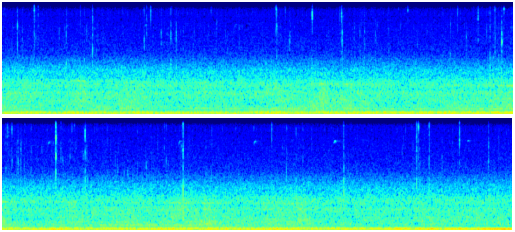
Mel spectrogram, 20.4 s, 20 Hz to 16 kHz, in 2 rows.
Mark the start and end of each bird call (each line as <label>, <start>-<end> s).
unidentified bird, 13.4-19.8 s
